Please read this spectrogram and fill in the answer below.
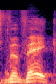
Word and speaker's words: Vivek: I say, my name's Vivek. It rhymes with cake.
